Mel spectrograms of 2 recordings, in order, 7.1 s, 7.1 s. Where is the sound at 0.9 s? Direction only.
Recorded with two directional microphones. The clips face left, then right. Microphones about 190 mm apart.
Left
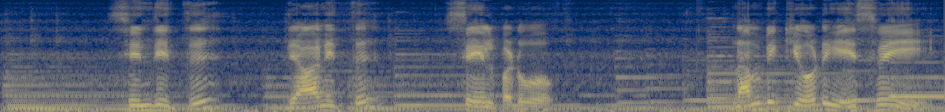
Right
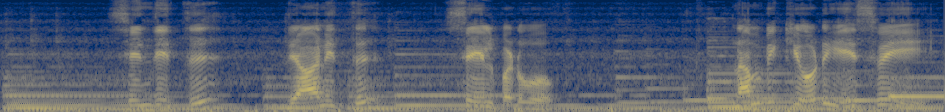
10° left (ahead or behind).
